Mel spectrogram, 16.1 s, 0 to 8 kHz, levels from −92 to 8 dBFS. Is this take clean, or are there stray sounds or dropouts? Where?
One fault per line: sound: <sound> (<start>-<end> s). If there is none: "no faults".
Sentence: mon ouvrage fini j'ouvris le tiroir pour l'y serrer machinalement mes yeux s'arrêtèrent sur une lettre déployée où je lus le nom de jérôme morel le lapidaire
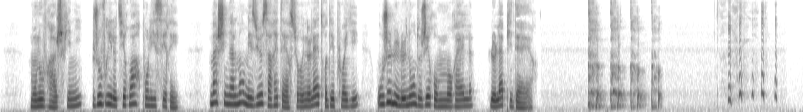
sound: cough (11.7-13.3 s)
sound: laugh (14.3-15.6 s)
